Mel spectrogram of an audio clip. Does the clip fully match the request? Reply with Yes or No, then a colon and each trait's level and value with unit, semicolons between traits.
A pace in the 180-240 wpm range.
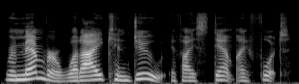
Yes: average, 200 wpm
